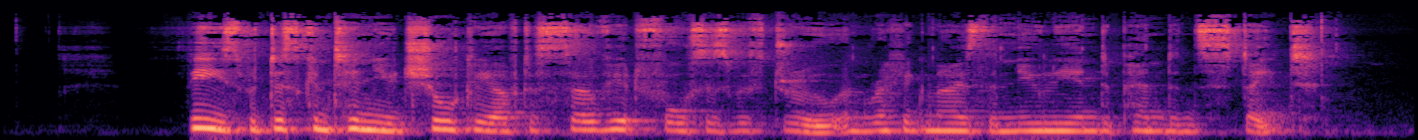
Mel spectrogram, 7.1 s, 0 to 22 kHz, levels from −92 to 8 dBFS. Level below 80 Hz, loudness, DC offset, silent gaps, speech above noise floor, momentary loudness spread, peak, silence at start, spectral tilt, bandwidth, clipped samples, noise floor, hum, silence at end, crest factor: -62 dBFS; -18 LUFS; under 0.1%; none; 45 dB; 10 LU; -2 dBFS; 0.95 s; -3.5 dB/octave; 16 kHz; under 0.1%; -64 dBFS; none; 0.45 s; 18 dB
